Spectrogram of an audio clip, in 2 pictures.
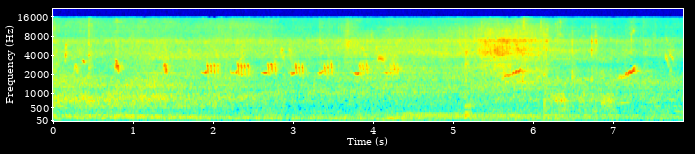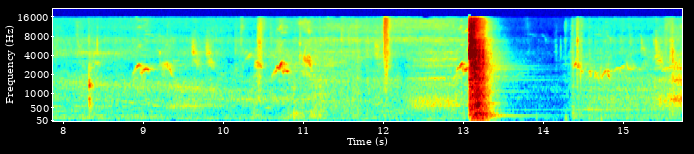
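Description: Car hood slammed shut once, a single loud bang about thirteen seconds in. Before it, birds chirp over a low outdoor background.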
